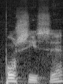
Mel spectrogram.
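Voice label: "posise", Greek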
